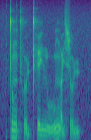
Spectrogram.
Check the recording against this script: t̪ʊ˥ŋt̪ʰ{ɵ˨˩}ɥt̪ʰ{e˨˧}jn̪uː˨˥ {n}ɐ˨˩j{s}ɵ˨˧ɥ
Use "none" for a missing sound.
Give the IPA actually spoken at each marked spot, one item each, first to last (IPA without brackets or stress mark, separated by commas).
ɵ˨˩, e˧, ŋ, s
